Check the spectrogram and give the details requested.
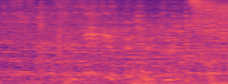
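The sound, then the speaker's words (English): A horse whinnies in a chuckling, laugh-like way, a fairly steady murmur of neighing over about two seconds at moderate loudness with a dense, busy background. “I have a running gag here, which I don't know how often this happens, but we hear horse laughing all the time.”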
